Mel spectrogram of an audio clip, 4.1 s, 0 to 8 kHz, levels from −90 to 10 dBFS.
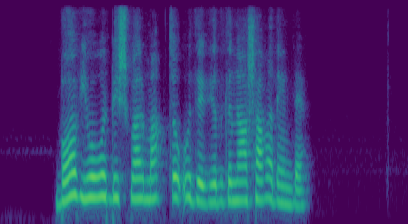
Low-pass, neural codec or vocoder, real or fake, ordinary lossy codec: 7.2 kHz; codec, 16 kHz in and 24 kHz out, 0.8 kbps, FocalCodec, streaming, 65536 codes; fake; AAC, 48 kbps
